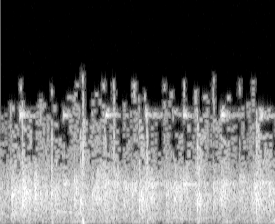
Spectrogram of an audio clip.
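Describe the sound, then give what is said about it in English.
A church audience applauds a newly married couple, a steady, even patter of many hands clapping at a moderate level throughout, with no talk over it. “We want to say, let's go ahead and applaud them.”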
